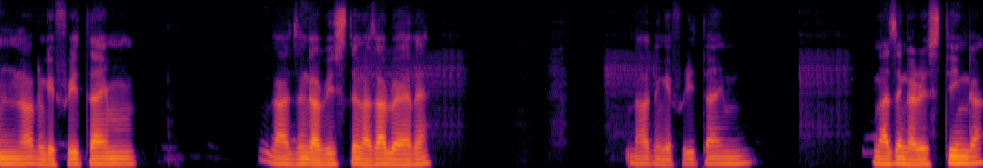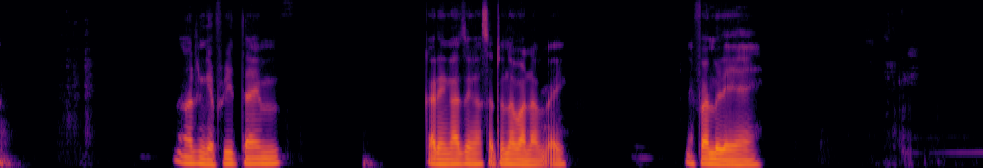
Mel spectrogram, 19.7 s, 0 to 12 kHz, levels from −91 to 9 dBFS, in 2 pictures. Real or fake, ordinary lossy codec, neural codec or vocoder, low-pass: real; none; none; none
